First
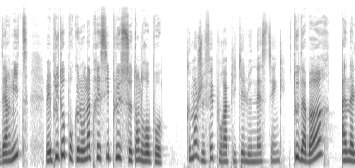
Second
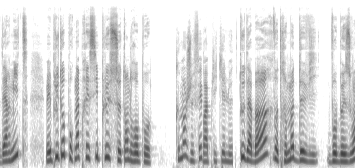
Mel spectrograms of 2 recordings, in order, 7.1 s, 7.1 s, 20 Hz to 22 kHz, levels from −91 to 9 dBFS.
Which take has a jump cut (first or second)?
second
